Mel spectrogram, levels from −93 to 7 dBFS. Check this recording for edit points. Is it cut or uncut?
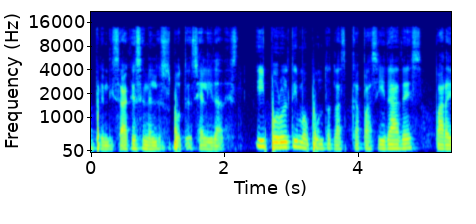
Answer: cut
